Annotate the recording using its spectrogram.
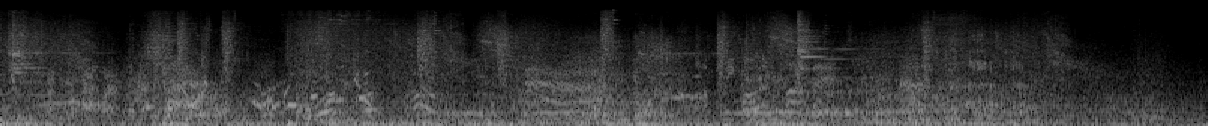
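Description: A beast snarls and growls during the fight.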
